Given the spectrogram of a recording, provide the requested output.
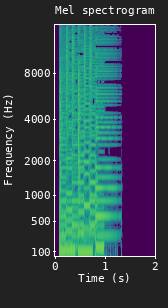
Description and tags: A sound clip made in Famitracker to show when something in won, gained, completed, or achieved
